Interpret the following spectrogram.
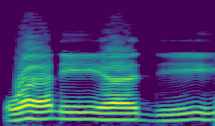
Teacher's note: Maka waliyadin di sini kita boleh memanjangkan dua harakat atau empat harakat ataupun enam harakat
